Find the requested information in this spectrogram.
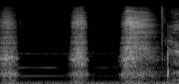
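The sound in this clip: Three short, sharp breaths drawn in, part of a breathing exercise. Each one is a brief, breathy rush of air with a gap between them, and a small trailing sound follows the third.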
